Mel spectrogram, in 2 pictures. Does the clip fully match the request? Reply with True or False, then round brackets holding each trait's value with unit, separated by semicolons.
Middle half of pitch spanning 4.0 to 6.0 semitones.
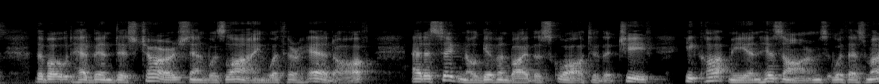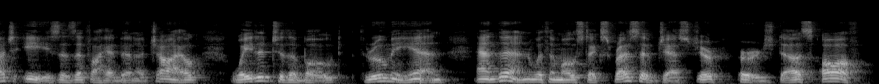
False (3.5 semitones)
